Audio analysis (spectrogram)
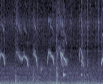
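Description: Chickens clucking nearby, a quick run of short high chirpy clucks repeating in a loose rhythm, fairly faint, with no talk.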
